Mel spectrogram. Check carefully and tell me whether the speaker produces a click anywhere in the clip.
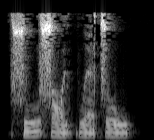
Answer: no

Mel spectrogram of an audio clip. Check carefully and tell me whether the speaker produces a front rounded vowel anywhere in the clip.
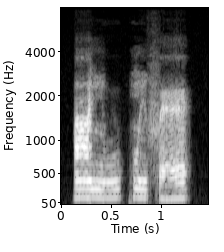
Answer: no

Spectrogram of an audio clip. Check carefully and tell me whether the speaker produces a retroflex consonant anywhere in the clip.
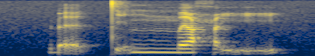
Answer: yes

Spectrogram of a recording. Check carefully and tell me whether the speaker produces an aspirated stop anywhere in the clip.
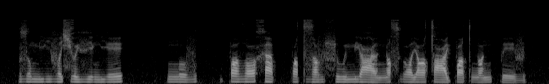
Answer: no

